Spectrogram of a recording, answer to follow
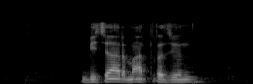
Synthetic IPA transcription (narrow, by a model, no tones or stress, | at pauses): bit͡sarma̰t̪rʌd͡zun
